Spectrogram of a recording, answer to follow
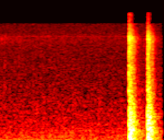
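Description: Two sharp knocks on a wooden door near the end, a quarter second apart, after a stretch of low background hiss.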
